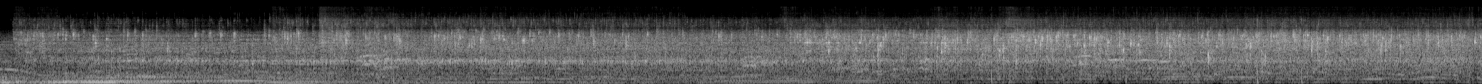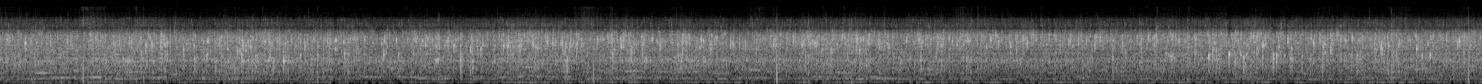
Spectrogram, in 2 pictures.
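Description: Firm tofu (tokwa) deep-frying in hot oil in a metal wok: a dense, steady sizzle and crackle. It swells about ten seconds in, as more pieces are frying, and then holds steady.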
